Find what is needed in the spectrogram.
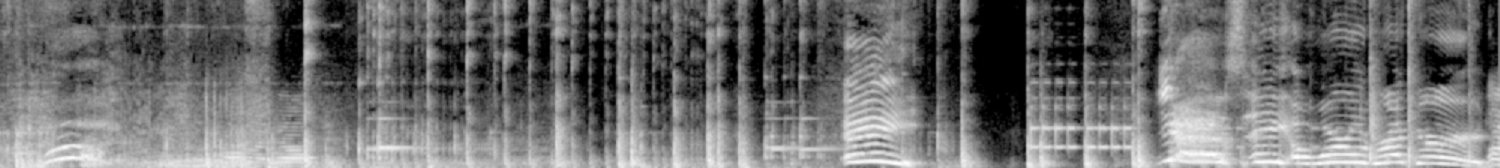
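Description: Excited wordless whoops and shouts, with ping-pong balls knocking against a glass bowl and the table as they are gathered up. An electronic timer beeps on and off.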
